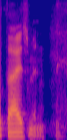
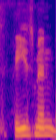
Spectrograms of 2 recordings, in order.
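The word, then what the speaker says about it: Theismann: friend can't stand Joe thyman you know his his actual name is thian but he he wanted to sound like Heisman who was in college he changed it to thyman to rhyme with Heisman why would he hang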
